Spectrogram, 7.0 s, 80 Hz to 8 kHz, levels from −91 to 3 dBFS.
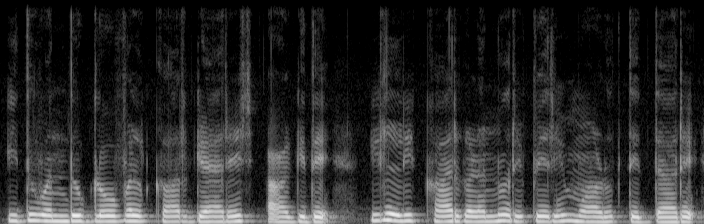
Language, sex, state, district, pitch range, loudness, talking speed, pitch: Kannada, female, Karnataka, Bangalore, 180-200 Hz, -14 LUFS, 95 wpm, 185 Hz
